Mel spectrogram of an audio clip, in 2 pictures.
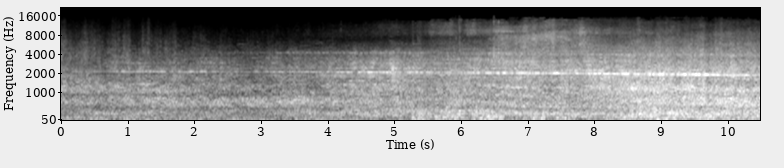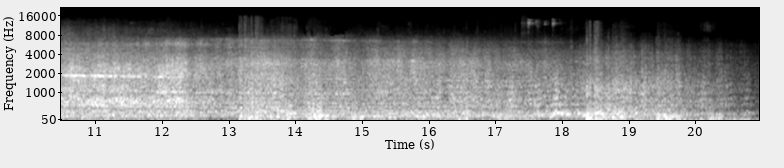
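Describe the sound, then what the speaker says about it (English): An airliner taking off, a sustained loud engine roar that swells over several seconds and then holds steady with a high whine fading across the middle, continuous throughout. "Lifeboat Airlines 27B, clear for takeoff"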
